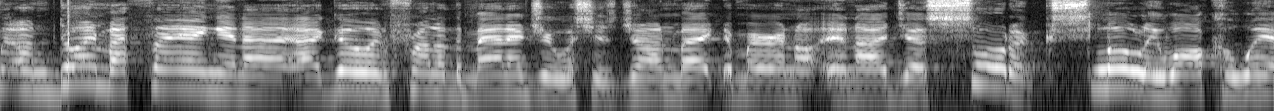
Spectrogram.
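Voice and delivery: ordinary talk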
